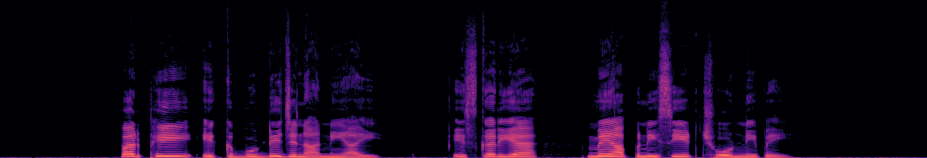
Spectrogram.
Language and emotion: Dogri, sad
